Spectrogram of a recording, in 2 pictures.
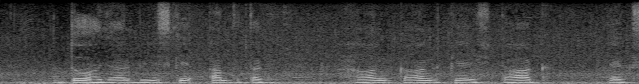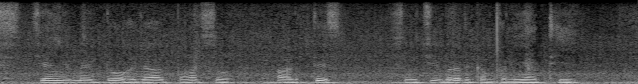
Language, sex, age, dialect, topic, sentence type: Hindi, male, 18-24, Kanauji Braj Bhasha, banking, statement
